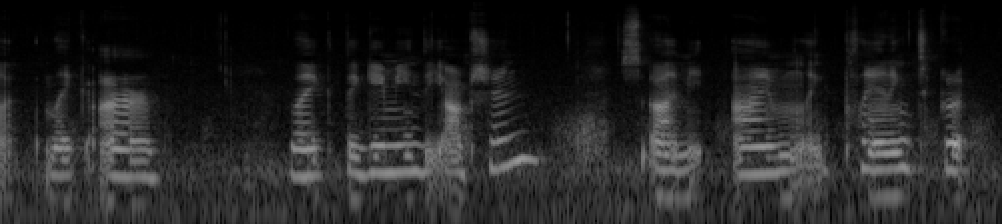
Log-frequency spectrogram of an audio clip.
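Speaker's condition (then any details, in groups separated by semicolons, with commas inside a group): Cerebral palsy, spastic quadriplegic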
